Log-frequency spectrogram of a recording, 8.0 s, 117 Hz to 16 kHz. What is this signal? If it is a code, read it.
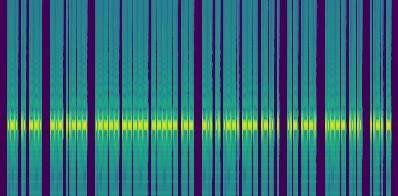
Morse code, heard as a keyed tone, about 46 wpm, 700 Hz. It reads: RIG K2 100W DIPOLE UP 25 FT
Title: Practice QSO - Exchange 2 - Info - 45wpm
